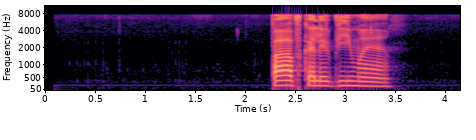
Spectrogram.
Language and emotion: Russian, positive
